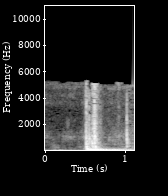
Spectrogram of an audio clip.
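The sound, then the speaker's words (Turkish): A door being locked several times gives an abrupt, loud mechanical rattle and clatter of the lock that starts suddenly and holds to the end, with a second sharper burst near the close. No voices are heard. “Fransin tedbirini almış. Baksana kapıyı kaç kere kilitledi.”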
